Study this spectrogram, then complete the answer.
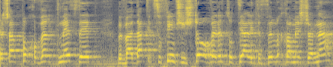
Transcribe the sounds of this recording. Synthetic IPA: aʃavpo̞χove̞ʁknese̞t̪ | bevaːd̪at̪iksofimʃeiʃtoovedet̪sot͡sjalikesʁimveχameʃːana

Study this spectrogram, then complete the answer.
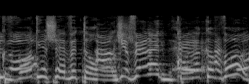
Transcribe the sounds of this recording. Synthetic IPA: kavod̪joʃɛvet̪aʁoʃmkolakavod̪

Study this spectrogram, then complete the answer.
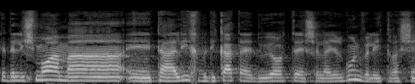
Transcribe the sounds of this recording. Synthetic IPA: ke̞dejliʃmo̞amaetaːliχbdikatajedujo̞tʃelhaiʁɡunveleitʁaʃe

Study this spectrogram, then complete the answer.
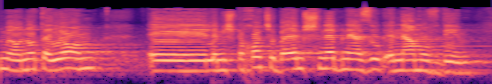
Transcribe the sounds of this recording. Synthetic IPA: meono̞tajo̞m | ele̞miʃpaχo̞tʃebae̞mʃne̞jbne̞jazuɡenamovdim

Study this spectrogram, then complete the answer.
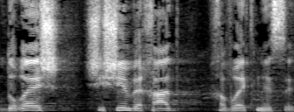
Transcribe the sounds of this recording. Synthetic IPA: do̞ʁe̞ʃ | ʃiʃimveːχad | χavʁeknesḛ

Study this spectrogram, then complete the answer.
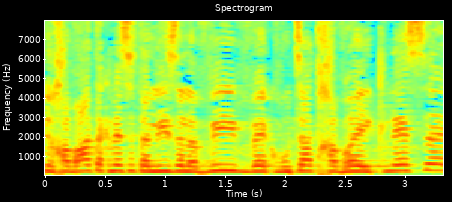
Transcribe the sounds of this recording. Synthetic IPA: elχavʁataknese̞talizalavivːekvut͡satχavʁejknese

